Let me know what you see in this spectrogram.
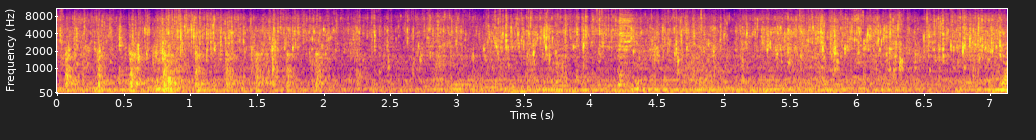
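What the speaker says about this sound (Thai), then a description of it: "ล้างน้ำให้สะอาดก่อน" Beef tendons are washed under running tap water, which streams and splashes steadily and loudly, with some trickling and gurgling. No speech is heard.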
